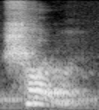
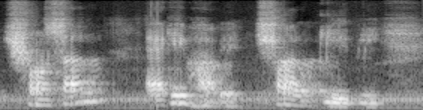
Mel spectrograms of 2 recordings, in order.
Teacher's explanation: পদের আদ্য ব্যঞ্জন বর্ণে ম ফলা যুক্ত হলে সাধারণত সেই ম ফলার কোনো উচ্চারণ হয় না, কিন্তু সেই ম ফলার জন্য সামনাসিক করতে হয়।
